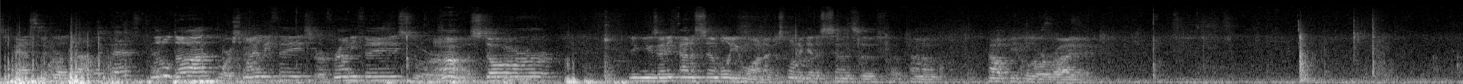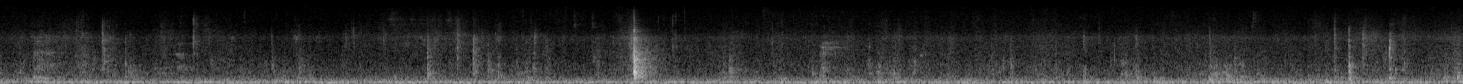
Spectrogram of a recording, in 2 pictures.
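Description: A group of people chat and murmur in a room.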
